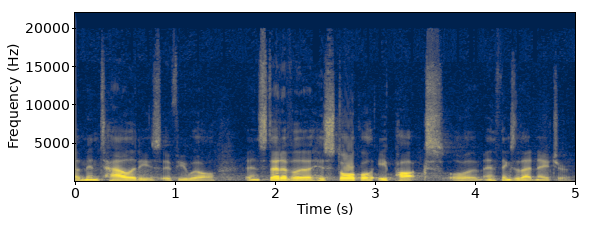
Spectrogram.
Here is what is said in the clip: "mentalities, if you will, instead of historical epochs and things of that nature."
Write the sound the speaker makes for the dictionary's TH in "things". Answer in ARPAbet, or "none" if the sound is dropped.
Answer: TH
